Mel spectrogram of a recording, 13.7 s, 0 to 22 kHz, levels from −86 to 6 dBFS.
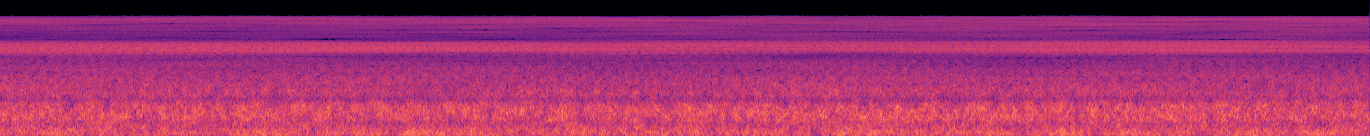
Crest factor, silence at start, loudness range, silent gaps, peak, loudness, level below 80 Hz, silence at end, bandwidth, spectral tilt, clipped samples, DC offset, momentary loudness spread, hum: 14 dB; 0 s; 1 LU; none; -4 dBFS; -17 LUFS; -30 dBFS; 0 s; 13.5 kHz; -3 dB/octave; under 0.1%; under 0.1%; 1 LU; none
